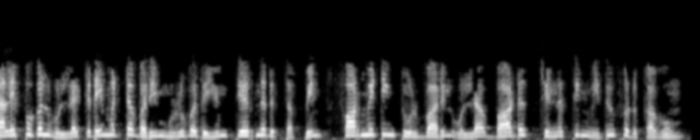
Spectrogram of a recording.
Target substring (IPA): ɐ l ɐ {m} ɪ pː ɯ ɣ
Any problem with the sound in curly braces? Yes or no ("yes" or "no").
yes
